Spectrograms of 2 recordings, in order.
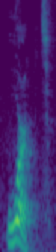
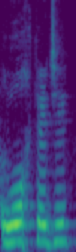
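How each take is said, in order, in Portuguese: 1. A terminação é rápida, com um som de T curto. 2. A terminação é prolongada, sem um T rápido. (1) "bem aceleradinho e vai um sonzinho de T aí nessa palavrinha no final" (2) "muita gente fala worked, danced, cooked, e esse som não existe"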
